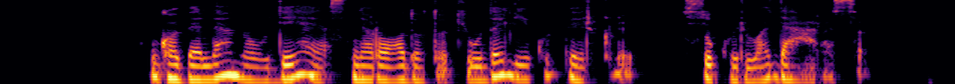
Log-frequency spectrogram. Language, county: Lithuanian, Vilnius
